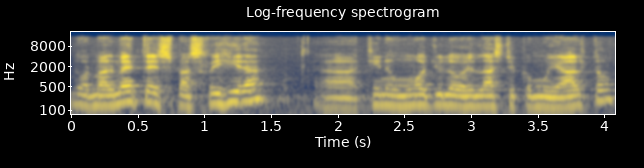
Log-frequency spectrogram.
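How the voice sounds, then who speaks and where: With an American accent, the speaker's pitch varies in an ordinary way. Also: man. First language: English (speaking Spanish). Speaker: orthopedic surgeon. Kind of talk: medical lecture. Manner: halting, many fillers.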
